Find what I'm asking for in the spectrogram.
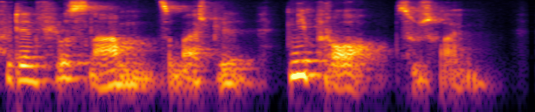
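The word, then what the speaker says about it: Dnipro (Дніпро): Und deswegen wurde es dann ins Deutsche als Kiew integriert, aber das ist tatsächlich die russische Aussprache, genauso wie der Fluss Dnieper, ne, also auf Russisch, auf Ukrainisch der Dnipro ist.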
